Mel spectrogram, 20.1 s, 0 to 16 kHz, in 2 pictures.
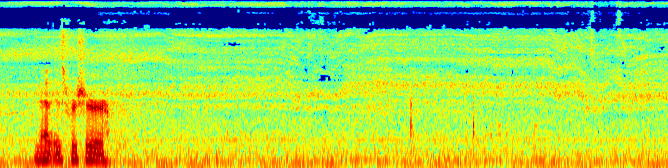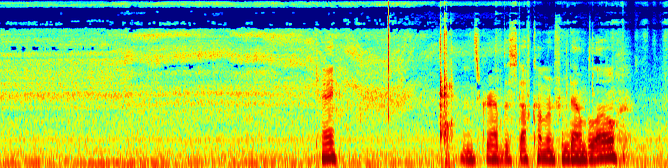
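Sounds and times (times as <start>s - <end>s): mini torch hissing: 0.0s - 17.9s.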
